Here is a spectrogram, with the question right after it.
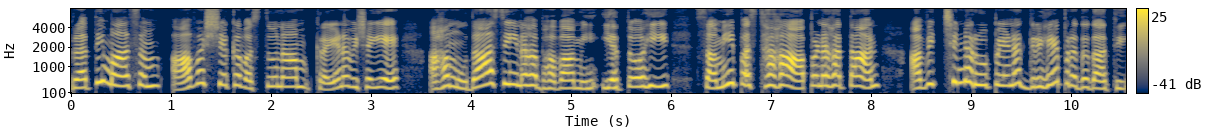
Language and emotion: Sanskrit, happy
